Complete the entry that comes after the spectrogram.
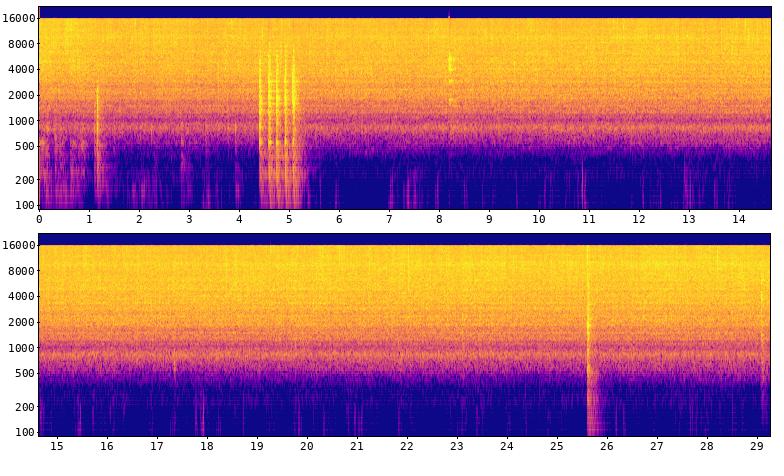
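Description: Kimchi and green onion frying in oil in a pan, a steady sizzle, with a quick run of about five knocks about four seconds in and a few single clicks.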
